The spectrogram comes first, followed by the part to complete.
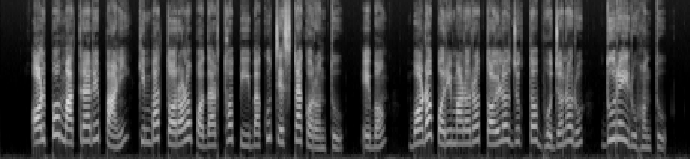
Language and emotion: Odia, neutral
